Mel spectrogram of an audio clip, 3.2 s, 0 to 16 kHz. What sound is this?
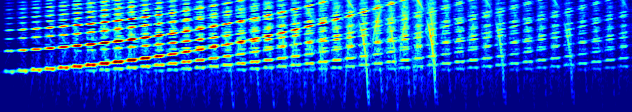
power charging
Waveform going up in pitch as it echoes very quickly, as if a weapon was charging up.
Created using Chiptone by clicking the randomize button.
8-bit, arcade, chip, Chiptone, fx, game, pinball, retro, sfx, video-game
